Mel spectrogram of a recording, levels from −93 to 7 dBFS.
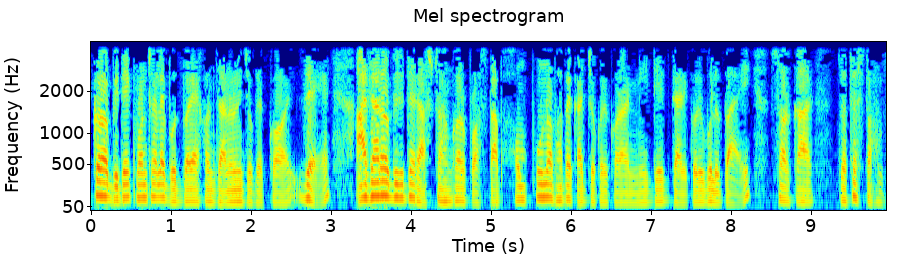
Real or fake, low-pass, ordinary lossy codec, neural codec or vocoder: real; 3.6 kHz; none; none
